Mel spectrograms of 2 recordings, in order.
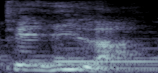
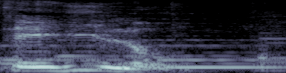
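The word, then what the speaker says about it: תהילה: Alors, dans la langue hébreu, la louange est tirée du mot Tehila. Alors, il y a d'autres qui les prononcent Tehilo, qui veut dire louange,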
